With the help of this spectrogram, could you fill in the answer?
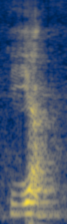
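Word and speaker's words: ياء: letter y in english pronounced as ya ya like the ruby you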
